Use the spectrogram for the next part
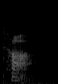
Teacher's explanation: And for third person, for he, him, she, her, and it, its, is literally pronounced the same, and the pinyin is the same. It's ta with a high flat tone. Ta, first tone.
